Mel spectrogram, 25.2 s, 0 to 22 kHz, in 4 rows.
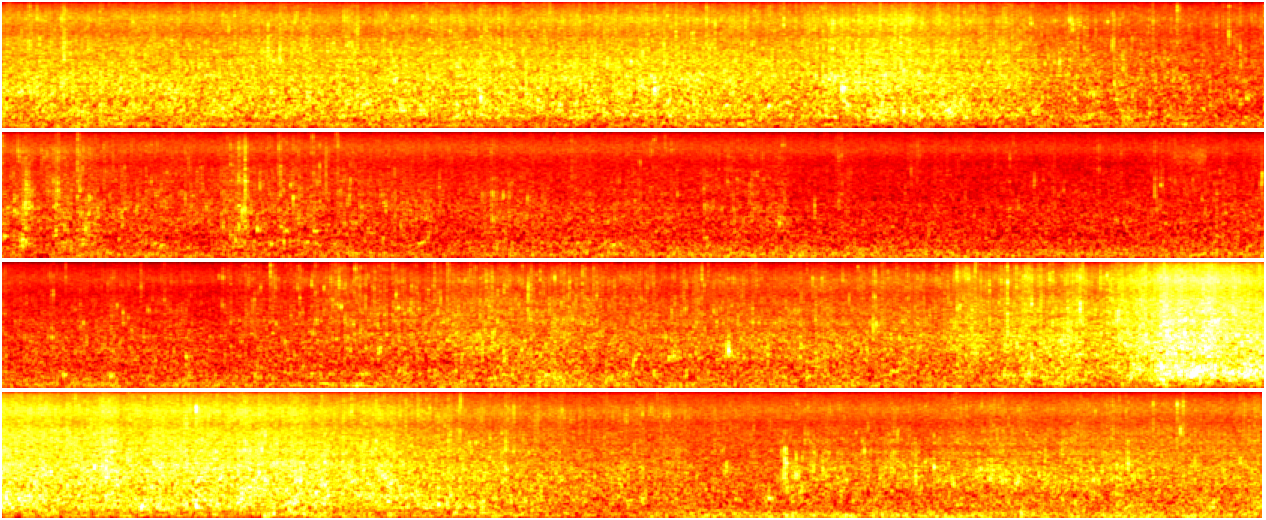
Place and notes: Jizazalay, Ponso no Tao - Tidal and wave
sound of the waves, Tidal and wave
Zoom H2n MS +XY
